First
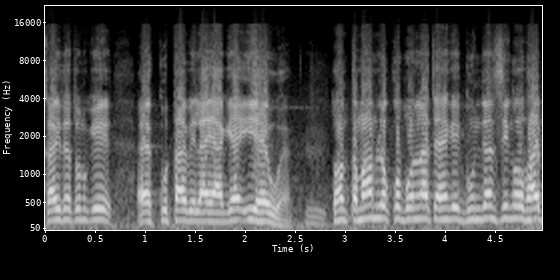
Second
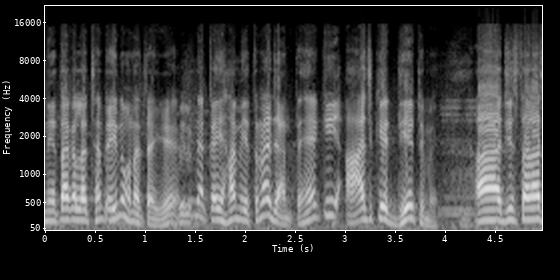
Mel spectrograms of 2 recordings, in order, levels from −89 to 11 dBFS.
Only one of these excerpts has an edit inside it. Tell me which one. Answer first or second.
second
